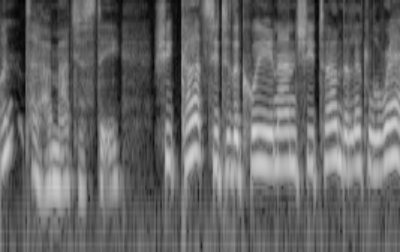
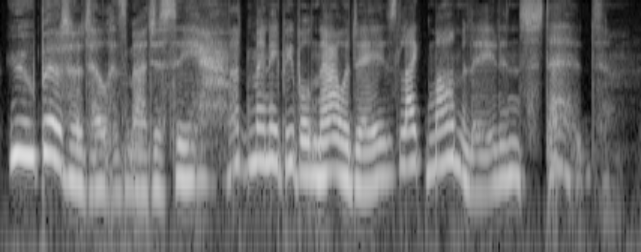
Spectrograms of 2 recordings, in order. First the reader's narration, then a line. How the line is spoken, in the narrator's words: The alderney said sleepily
